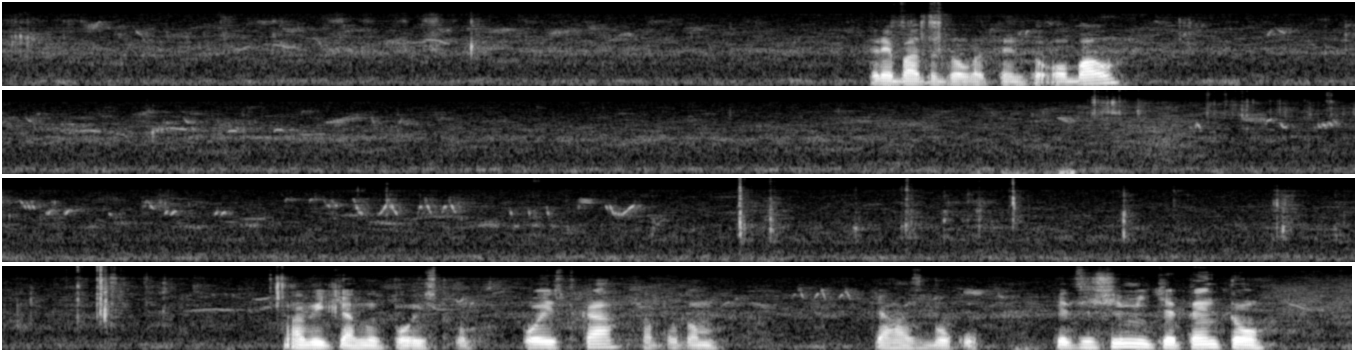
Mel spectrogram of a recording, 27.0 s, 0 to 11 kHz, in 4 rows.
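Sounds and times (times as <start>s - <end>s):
faint bird chirps: 0.0s - 3.6s, 4.3s - 9.1s, 9.7s - 18.8s
wrapper clicks and crinkles: 19.8s - 21.8s.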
